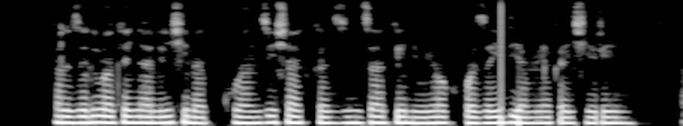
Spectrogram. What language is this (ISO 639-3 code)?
swa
